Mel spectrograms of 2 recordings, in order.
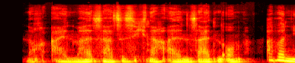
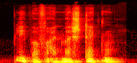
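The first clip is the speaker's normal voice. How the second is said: plain reading voice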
